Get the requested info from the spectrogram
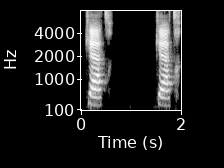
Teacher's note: There's a little bit of a French R at the end.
